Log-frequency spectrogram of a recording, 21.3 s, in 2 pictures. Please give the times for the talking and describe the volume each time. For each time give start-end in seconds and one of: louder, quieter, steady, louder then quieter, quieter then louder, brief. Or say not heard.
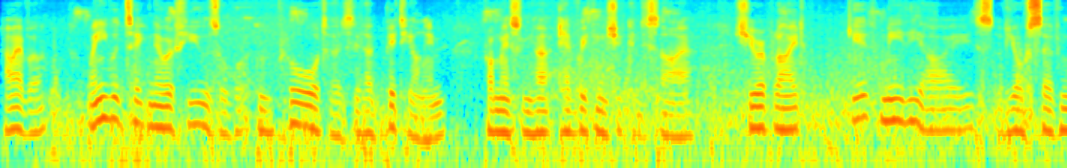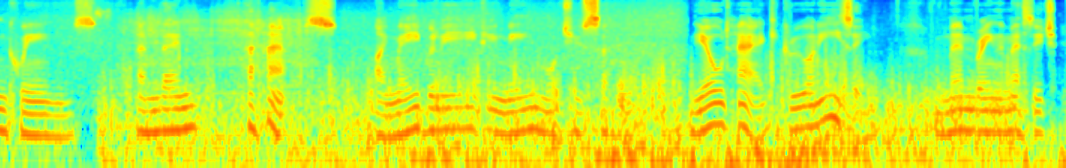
0.0-21.2 steady.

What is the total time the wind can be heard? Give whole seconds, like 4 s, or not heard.
21 s.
